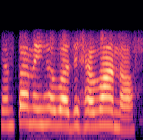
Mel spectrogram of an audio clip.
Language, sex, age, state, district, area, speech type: Odia, female, 18-30, Odisha, Kalahandi, rural, conversation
